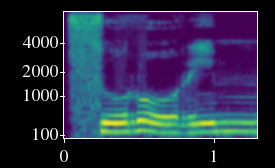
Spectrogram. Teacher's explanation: سین پہ سیٹی کی آواز آئے گی، لمع بالکل نہیں کرنا۔ را پیش رو، را کو اوپر پڑھیں گے۔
